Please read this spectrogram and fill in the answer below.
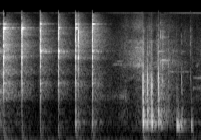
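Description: A quick run of about six light, ringing clinks in the first second, from small hard workshop parts being handled and knocked together.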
